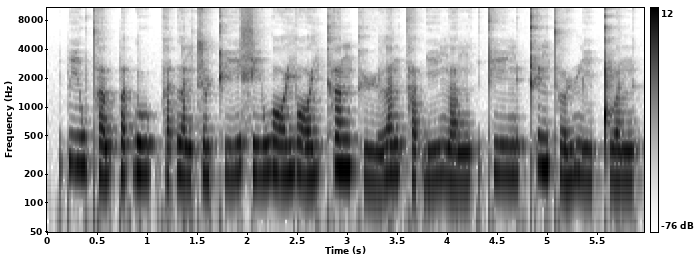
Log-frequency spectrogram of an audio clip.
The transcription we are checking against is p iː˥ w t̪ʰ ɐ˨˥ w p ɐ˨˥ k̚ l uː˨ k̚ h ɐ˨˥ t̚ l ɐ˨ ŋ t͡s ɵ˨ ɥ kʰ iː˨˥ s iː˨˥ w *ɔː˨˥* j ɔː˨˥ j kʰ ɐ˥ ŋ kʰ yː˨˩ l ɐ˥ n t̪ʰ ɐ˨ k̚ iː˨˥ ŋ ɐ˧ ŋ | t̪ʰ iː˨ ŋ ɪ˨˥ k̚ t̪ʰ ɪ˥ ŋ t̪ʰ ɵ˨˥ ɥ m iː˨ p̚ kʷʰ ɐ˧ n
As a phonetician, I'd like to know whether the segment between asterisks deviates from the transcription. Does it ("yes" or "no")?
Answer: no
